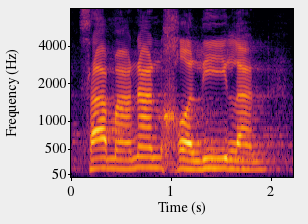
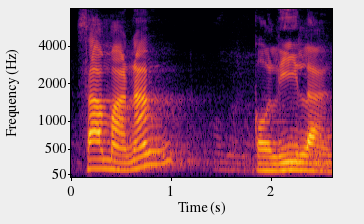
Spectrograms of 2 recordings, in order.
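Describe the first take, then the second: First: The second word begins with a raspy kh sound. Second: The second word begins with a hard q sound. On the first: It means a chosen price. The speaker calls it wrong. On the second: It means a small price. The speaker calls it right.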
